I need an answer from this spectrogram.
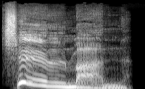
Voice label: Male Troll Trigger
